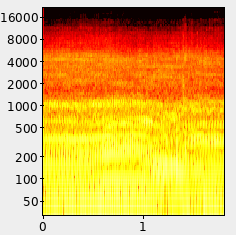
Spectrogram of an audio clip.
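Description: A Christini AWD 250DS all-wheel-drive dirt bike engine runs close and loud in a short burst, a buzzing motor note that shifts pitch slightly as it revs.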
